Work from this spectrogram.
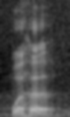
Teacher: pastikan ha tu bunyi dia di bawah sekali ya. Makhraj yang paling bawah sekali huruf ha.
